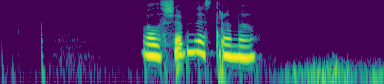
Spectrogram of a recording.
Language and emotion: Russian, neutral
